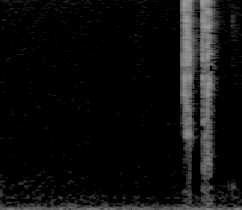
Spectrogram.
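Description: Near silence, then about one and a half seconds in, two quick crisp clicks as fingers handle a small clear jar with a black lid while pressing a printed label onto its side.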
